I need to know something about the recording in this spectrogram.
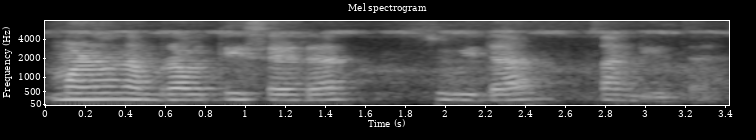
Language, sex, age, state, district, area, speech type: Marathi, female, 45-60, Maharashtra, Amravati, urban, spontaneous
